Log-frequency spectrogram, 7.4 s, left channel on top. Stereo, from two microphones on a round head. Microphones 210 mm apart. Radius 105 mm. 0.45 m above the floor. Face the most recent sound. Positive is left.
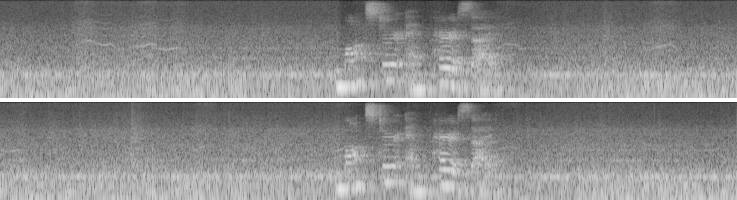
turn(degrees=-20)  # may be behind; listen again after turning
